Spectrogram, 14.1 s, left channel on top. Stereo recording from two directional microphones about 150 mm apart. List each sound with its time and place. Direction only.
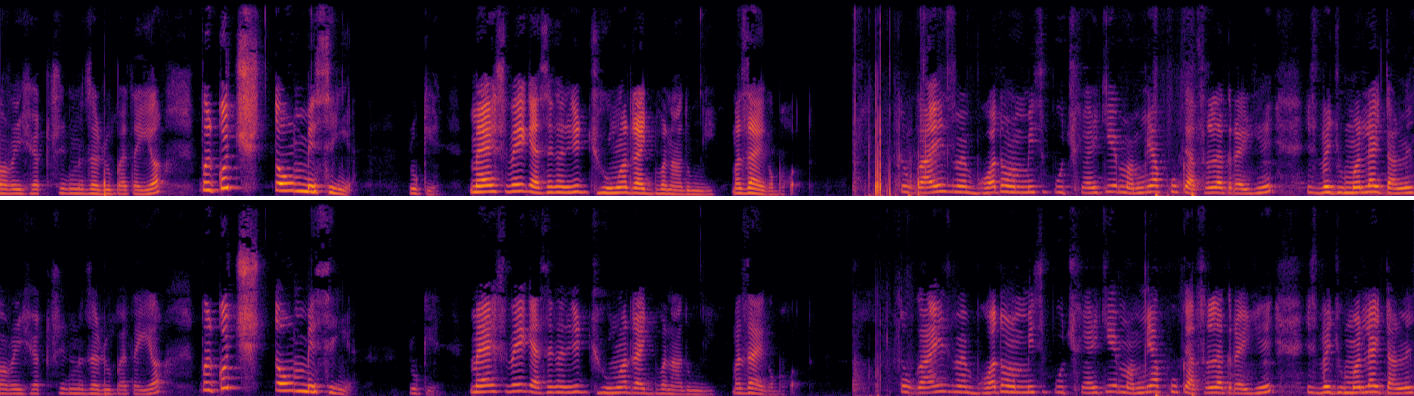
0.0 s a woman's voice: 20° left (ahead or behind)
4.7 s a child's voice: 35° left (ahead or behind)
9.2 s a child's voice: 40° left (ahead or behind)
9.8 s a child's voice: 5° right (ahead or behind)
12.5 s a child's voice: 20° right (ahead or behind)
13.2 s a woman's voice: 5° left (ahead or behind)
